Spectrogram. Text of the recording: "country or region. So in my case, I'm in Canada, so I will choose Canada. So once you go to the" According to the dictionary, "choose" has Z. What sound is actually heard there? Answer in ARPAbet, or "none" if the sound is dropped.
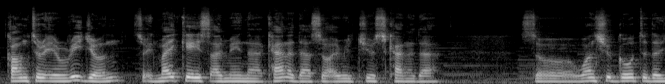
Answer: S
